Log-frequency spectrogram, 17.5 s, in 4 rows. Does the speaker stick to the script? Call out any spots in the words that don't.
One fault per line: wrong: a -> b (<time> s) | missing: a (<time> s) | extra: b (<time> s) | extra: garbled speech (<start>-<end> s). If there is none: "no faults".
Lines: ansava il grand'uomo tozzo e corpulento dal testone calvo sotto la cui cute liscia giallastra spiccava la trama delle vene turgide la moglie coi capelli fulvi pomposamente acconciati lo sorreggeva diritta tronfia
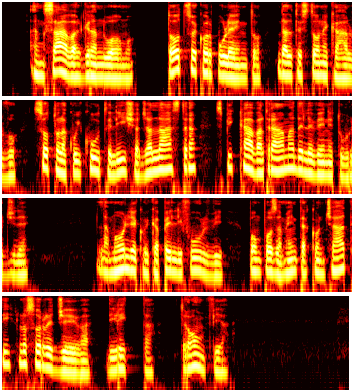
missing: la (7.6 s)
